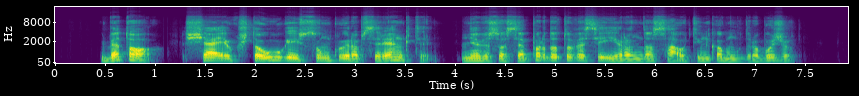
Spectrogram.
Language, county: Lithuanian, Telšiai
